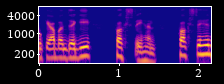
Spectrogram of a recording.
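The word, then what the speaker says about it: Verstehen: Weber, ठीक है, termed फर्स्टेहन। अब ये जो लफ्ज़ फर्स्टेहन है मेरे बेटे, ये बेसिकली जर्मन वर्ड है। फर्स्टेहन, वैसे तो ये वर्स्टेहन लिखा हुआ है, लेकिन अगर आप इसको एग्जैक्टली जो इसकी प्रोनाउंसिएशन वो क्या बन जाएगी?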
